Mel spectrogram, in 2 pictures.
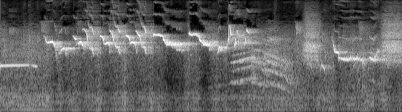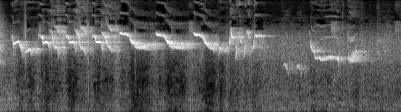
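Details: Tame caged Oriental magpie-robin, a fighter bird, singing while whistled to and handled: continuous varied whistled phrases with rapid chirps and slurred notes, high and busy throughout, steady low hum in the background.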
